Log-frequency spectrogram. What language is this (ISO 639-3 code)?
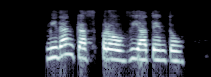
epo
